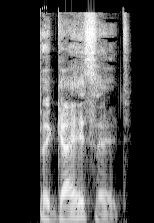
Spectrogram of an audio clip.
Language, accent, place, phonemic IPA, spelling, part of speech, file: German, Germany, Berlin, /bəˈɡaɪ̯sl̩t/, begeißelt, adjective, De-begeißelt.ogg
- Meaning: whipped, flagellated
